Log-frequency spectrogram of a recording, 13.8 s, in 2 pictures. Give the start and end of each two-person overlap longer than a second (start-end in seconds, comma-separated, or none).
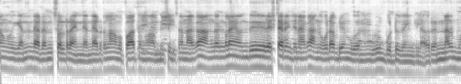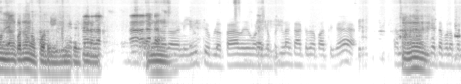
none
